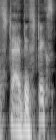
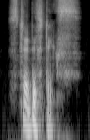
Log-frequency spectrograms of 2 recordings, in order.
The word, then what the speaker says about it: statistics: Very interestingly, it is not statistics. It's incorrect. It is statistics. Statistics. It is having three syllables.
